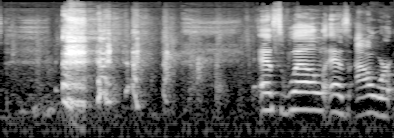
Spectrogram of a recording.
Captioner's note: applause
